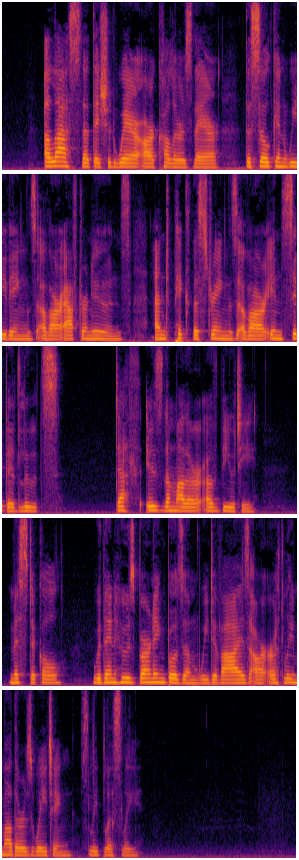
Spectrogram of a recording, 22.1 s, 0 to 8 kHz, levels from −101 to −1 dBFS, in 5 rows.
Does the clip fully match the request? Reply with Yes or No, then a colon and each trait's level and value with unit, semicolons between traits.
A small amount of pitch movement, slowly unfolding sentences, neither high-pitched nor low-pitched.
Yes: narrow, 2.1 semitones; slow, 110 wpm; medium, 180 Hz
